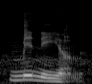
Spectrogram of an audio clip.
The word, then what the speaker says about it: minium: It's amazing how you want to pronounce that when it's actually pronounced minium, also known as red lead.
